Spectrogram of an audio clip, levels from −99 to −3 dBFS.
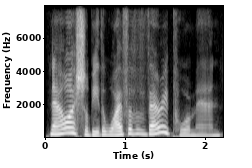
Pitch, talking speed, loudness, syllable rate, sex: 220 Hz, 295 wpm, -16 LUFS, 5.6 syllables/s, female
